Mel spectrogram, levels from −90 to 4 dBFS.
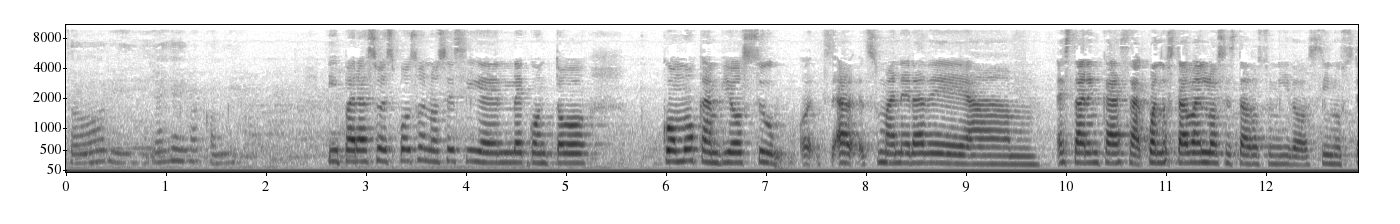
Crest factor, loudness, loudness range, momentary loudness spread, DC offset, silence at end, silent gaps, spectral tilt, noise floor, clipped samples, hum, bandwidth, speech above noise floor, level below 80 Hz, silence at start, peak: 20 dB; -22 LUFS; 5 LU; 15 LU; 6%; 0 s; none; -5 dB/octave; -45 dBFS; under 0.1%; none; 10 kHz; 23 dB; -58 dBFS; 0 s; -2 dBFS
